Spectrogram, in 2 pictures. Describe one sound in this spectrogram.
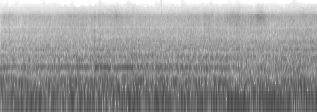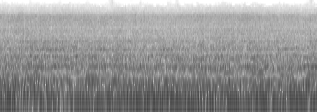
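Steel tracks of a bulldozer clank and squeal as it moves.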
